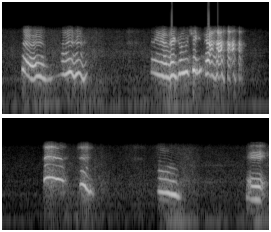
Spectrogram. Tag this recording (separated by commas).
Speech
